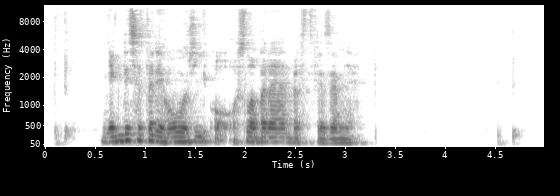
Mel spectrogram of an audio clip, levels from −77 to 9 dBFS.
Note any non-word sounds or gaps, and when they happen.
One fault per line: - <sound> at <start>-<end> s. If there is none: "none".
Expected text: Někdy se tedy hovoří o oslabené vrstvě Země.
none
